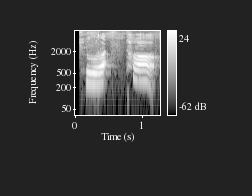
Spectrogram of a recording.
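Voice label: "she2tou5", Mandarin Chinese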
